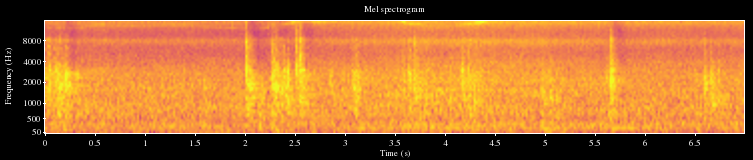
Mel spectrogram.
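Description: An excavator bucket scrapes and thuds into dry soil.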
